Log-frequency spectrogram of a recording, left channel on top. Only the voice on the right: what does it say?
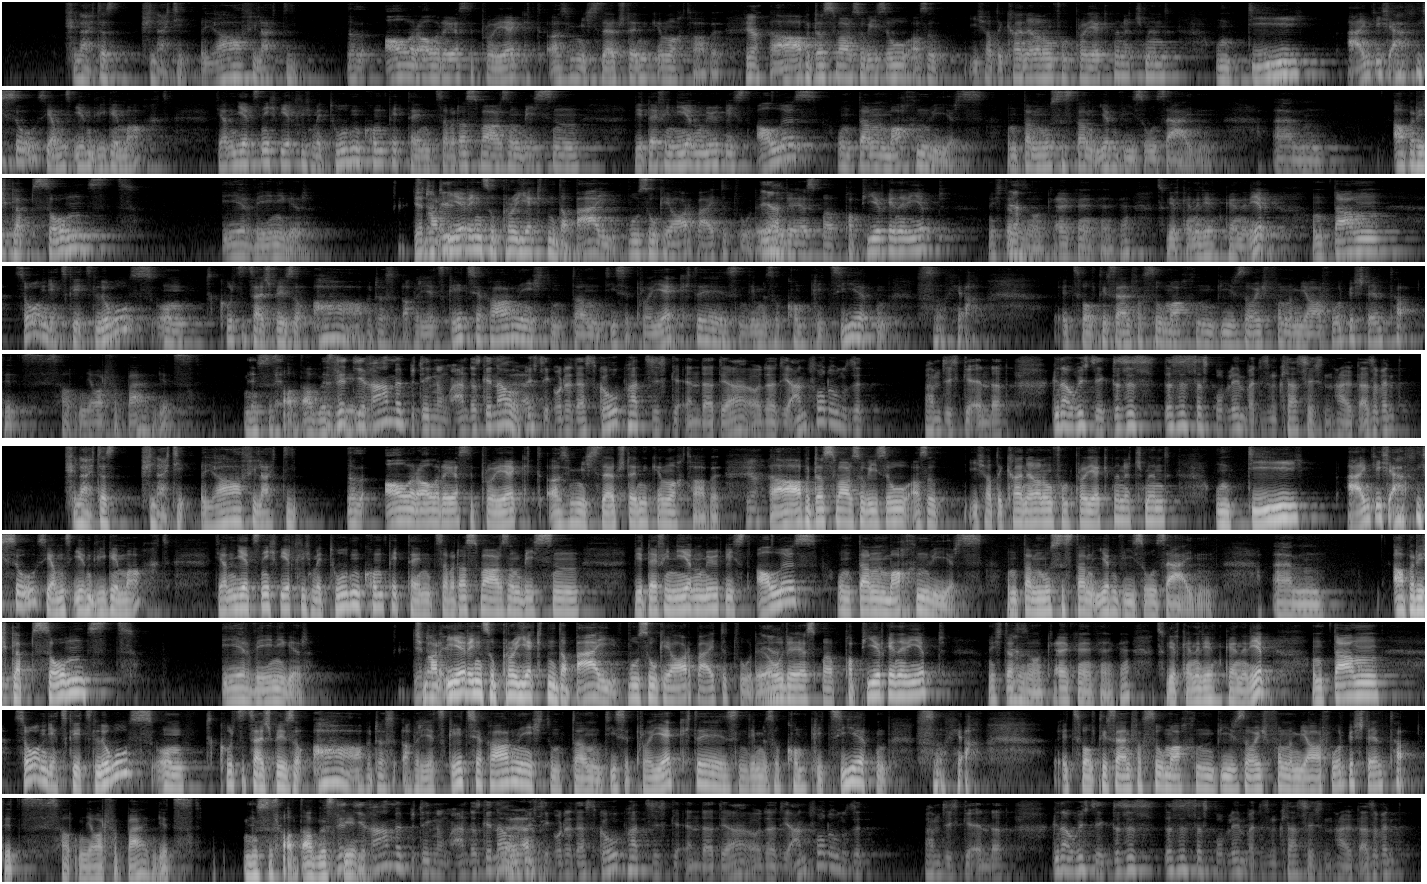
vielleicht das, vielleicht die, ja, vielleicht die aller, allererste Projekt, als ich mich selbstständig gemacht habe.
Ja, Aber das war sowieso, also ich hatte keine Ahnung vom Projektmanagement und die eigentlich auch nicht so. Sie haben es irgendwie gemacht. Die hatten jetzt nicht wirklich Methodenkompetenz, aber das war so ein bisschen, wir definieren möglichst alles und dann machen wir es. Und dann muss es dann irgendwie so sein. Ähm, aber ich glaube, sonst eher weniger.
Ich
war
eher in so Projekten dabei, wo so gearbeitet wurde.
Da wurde erstmal Papier generiert. Und ich dachte
so, okay, okay, okay, okay. Es wird generiert, generiert. Und dann so, und jetzt geht's los. Und kurze Zeit später so, ah, aber das, aber jetzt geht's ja gar nicht. Und dann diese Projekte sind immer so kompliziert. Und <laughs> so, ja, jetzt wollt ihr es einfach so machen, wie ihr es euch von einem Jahr vorgestellt habt. Jetzt ist halt ein Jahr vorbei und jetzt muss
es halt anders
gehen.
Ja,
